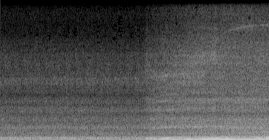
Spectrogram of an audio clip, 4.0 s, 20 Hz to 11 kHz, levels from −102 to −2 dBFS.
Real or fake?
real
